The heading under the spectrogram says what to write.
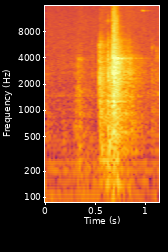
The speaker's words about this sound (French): Philippe va ouvrir une armoire à deux portes.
